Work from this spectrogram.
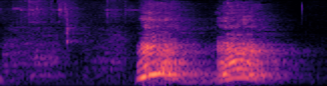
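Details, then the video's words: Two strong, hoarse barks close together from a Swiss Mountain Dog pup during its wild "bad dog run" episodes. A faint, low murmur comes before the barks. "Swiss Mountain Dog Epic bad dog run"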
